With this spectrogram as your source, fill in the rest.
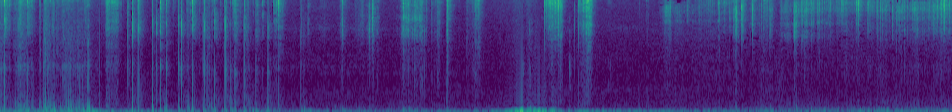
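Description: A long blue nail scratches across limestone blocks and traces the mortar joint between them. Dry, gritty scraping comes in quick bright bursts over a low rumble, with one louder, deeper thump about halfway through. The scratching then settles into a softer, steady rasp.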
